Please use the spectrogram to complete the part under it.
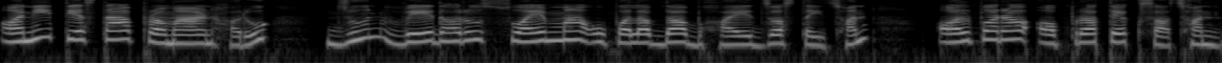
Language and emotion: Nepali, neutral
